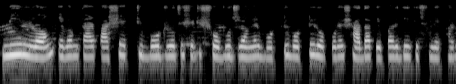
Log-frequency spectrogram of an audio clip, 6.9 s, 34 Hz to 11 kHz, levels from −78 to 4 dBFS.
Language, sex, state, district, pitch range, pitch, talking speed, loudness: Bengali, female, West Bengal, North 24 Parganas, 220-235 Hz, 225 Hz, 190 wpm, -19 LUFS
